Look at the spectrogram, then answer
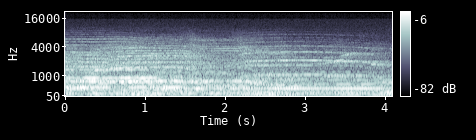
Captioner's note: audience cheers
